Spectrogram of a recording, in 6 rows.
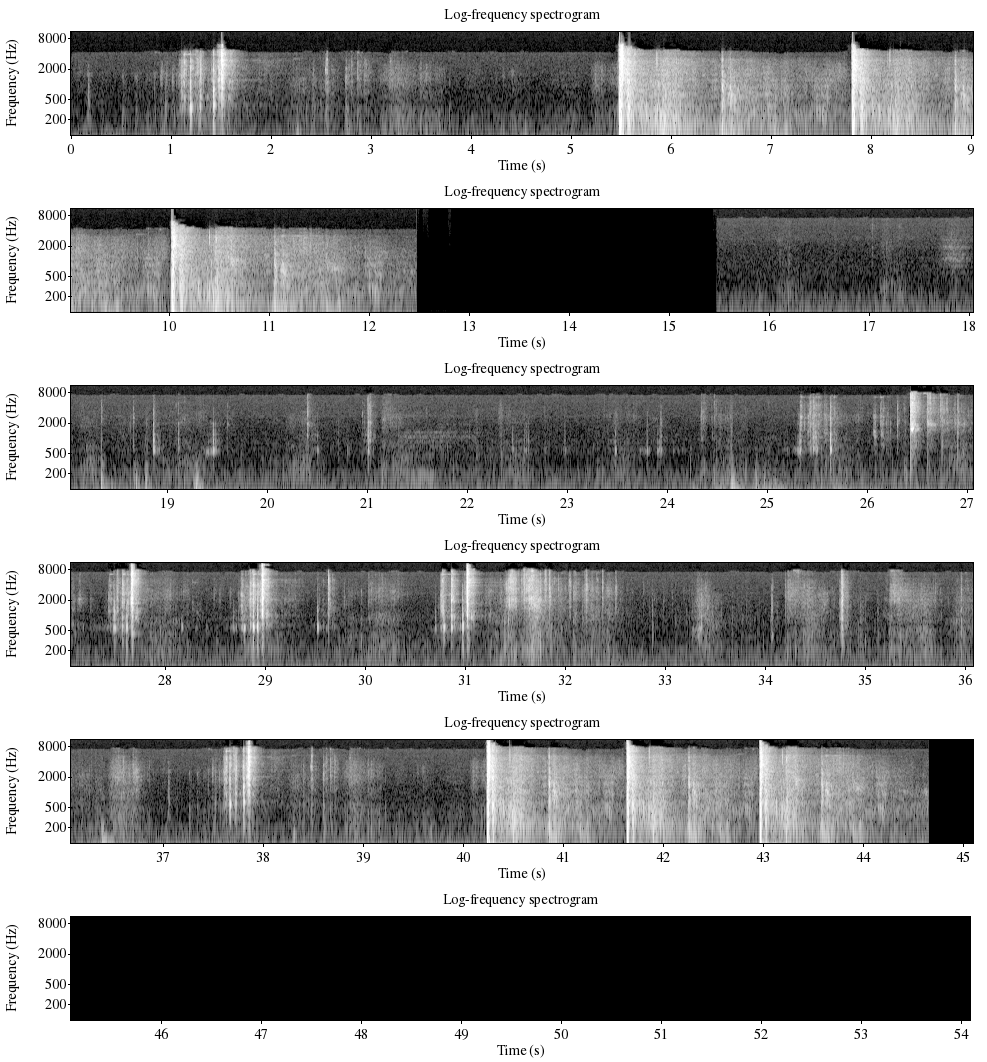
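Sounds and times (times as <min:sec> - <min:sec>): handgun shots with echo: 0:05.5 - 0:07.2, 0:07.8 - 0:12.1, 0:40.2 - 0:44.2
rustling and scraping: 0:16.0 - 0:40.2.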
